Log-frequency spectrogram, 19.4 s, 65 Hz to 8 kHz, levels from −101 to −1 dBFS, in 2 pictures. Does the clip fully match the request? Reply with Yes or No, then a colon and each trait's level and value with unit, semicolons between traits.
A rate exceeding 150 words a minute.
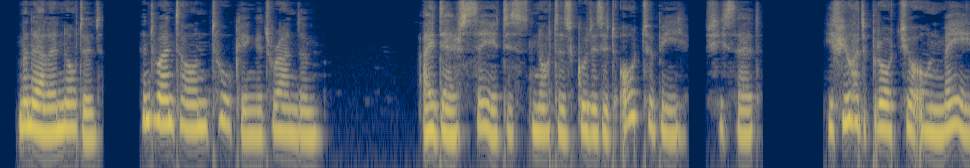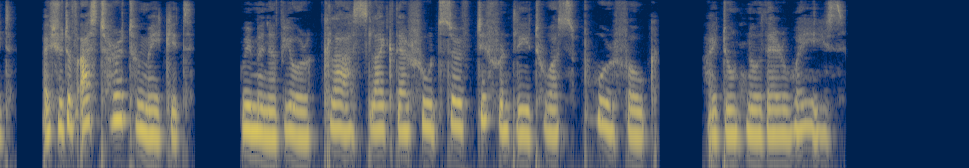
Yes: average, 170 wpm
